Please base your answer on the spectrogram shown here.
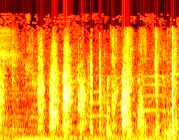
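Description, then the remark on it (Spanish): A dog named Toki scratches at its cushion in quick, uneven bursts of rough fabric scraping, moderately loud, with no one talking over it. “Está rascando su pinche cojín.”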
